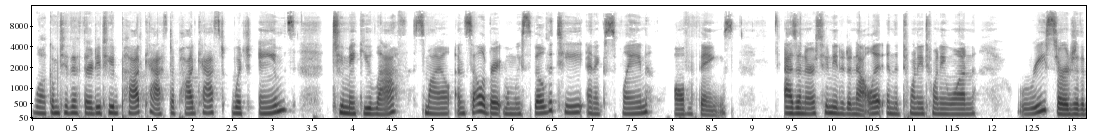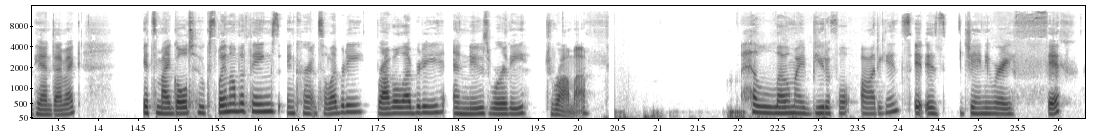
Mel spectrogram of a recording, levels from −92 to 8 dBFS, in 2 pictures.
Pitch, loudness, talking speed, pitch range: 185 Hz, -22 LUFS, 145 wpm, 175-205 Hz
